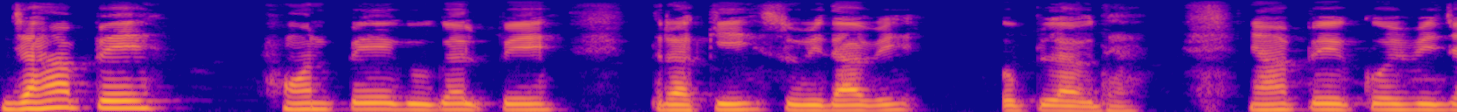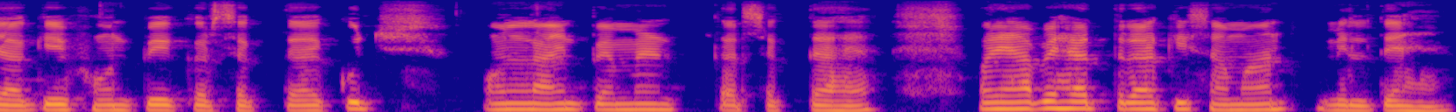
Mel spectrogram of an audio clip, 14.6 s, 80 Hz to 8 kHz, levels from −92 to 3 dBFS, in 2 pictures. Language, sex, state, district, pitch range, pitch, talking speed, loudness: Hindi, male, Bihar, Lakhisarai, 135-160 Hz, 150 Hz, 155 wpm, -23 LUFS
